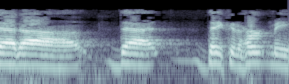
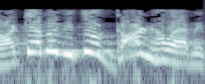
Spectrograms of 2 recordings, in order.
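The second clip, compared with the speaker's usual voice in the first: put-on astonished disbelief, pitched up; 8 semitones higher than usual. Retelling a play fight after he threw a garden hoe, feigned shock. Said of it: "And then I feign".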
